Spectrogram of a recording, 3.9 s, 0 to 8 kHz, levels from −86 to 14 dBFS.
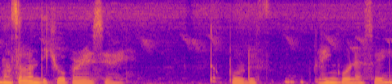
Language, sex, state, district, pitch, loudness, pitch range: Nagamese, female, Nagaland, Dimapur, 175 Hz, -19 LUFS, 165-180 Hz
